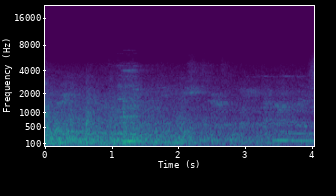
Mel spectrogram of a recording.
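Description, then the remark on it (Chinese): A subway train rumbles along with a steady, dense roar and a low hum, holding a fairly even level throughout with faint higher hiss and no clear voices. “刚走进地铁，找了个座位坐下”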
